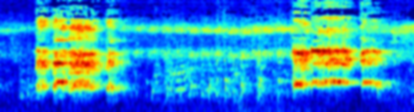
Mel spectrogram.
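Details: Red junglefowl decoy cocks kept in a training flock in Binh Phuoc, Vietnam: two loud, raspy crows roughly three seconds apart, each a strained, buzzy burst of about a second, with softer clucking notes in the gap.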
